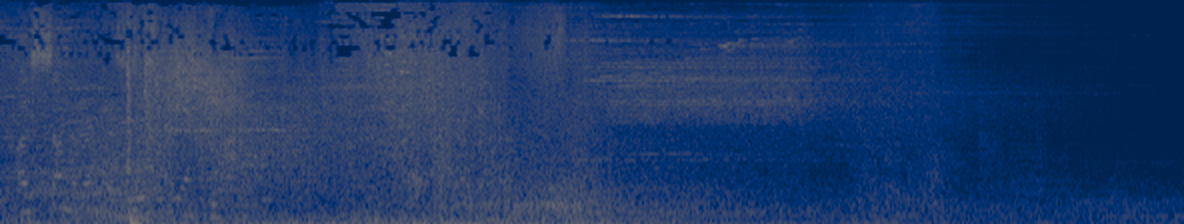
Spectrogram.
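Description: A triumphant game fanfare swells and then fades.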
